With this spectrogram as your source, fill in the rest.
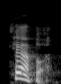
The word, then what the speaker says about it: kappa: Kappa. Kappa is equivalent to K and pronounced like the K in kill. Please repeat, kappa, k. Lambda.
